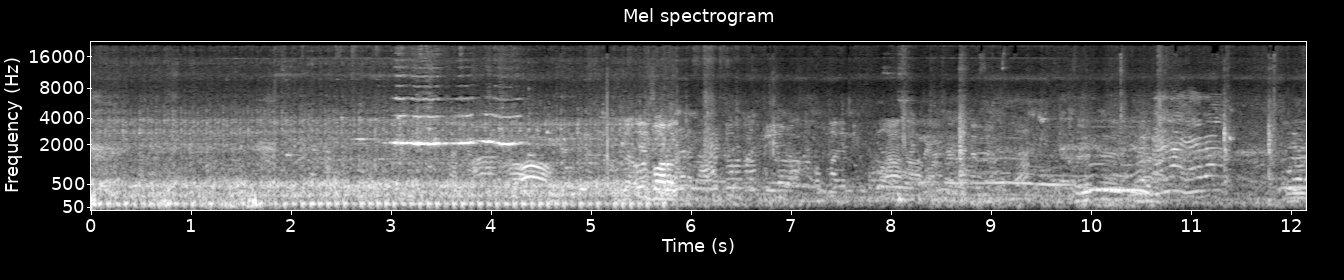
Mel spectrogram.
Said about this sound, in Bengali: মোটর সাইকেল যাচ্ছে সবাই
